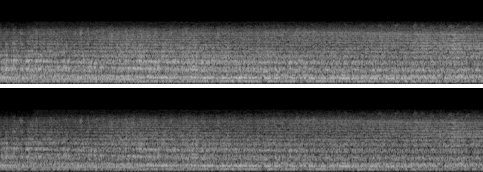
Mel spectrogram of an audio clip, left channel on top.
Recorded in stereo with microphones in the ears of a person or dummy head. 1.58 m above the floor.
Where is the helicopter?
20° left (ahead or behind); by 4.8 s 15° left (ahead or behind).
